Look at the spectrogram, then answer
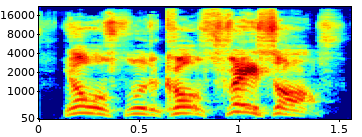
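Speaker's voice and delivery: shrill, booming, furious bellow, very loud. A narrator voices a father scolding his son; angry roar. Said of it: "The angry voice roared".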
